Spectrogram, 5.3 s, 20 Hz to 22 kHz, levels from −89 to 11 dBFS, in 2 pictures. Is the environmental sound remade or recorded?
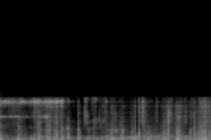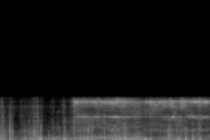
remade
